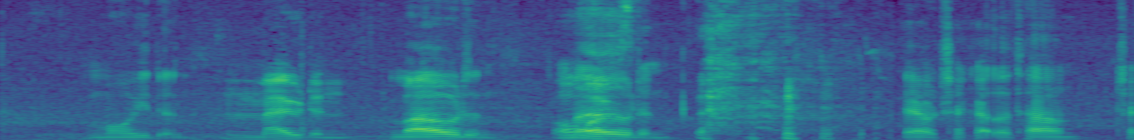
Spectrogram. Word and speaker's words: Muiden: This one is harder. Yeah. Muiden. Muiden. Muiden.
